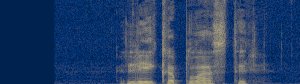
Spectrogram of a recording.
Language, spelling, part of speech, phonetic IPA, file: Russian, лейкопластырь, noun, [ˌlʲejkɐˈpɫastɨrʲ], Ru-лейкопластырь.ogg
- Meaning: plaster, band-aid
